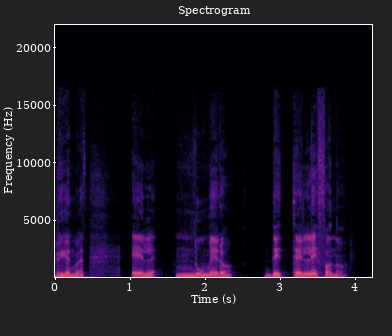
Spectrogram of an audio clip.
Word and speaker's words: teléfono: So if there was no accent on teléfono, it would be teléfono, but that's wrong. So it's teléfono.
